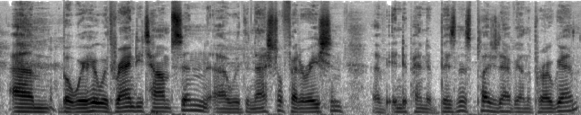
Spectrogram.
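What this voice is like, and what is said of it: Croaky voice. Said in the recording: “Forgive my voice. A little croaky today because I got a cold.”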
